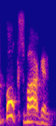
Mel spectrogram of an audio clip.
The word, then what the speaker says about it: Volkswagen: wittenberg also fun fact these are pronounced like f's so the german car volkswagen as we would say is actually the volkswagen the people's car if you know anything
